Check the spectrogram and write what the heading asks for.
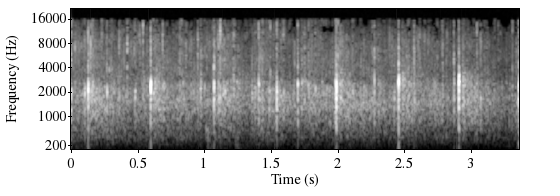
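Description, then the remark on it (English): A crowd at a morning church service applauds steadily in celebration of those who prayed a prayer, dense overlapping clapping with a few sharper individual claps standing out roughly every half second. No voices are heard. “Can we give a round of applause, a celebration for all those who prayed that prayer this morning?”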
